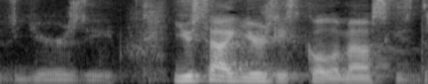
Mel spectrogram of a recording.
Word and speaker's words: Jerzy: And then, of course, it ended up being Jerzy Skolimowski, who for years I pronounced his name as Jersey, but I think the actual pronunciation is Jerzy.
